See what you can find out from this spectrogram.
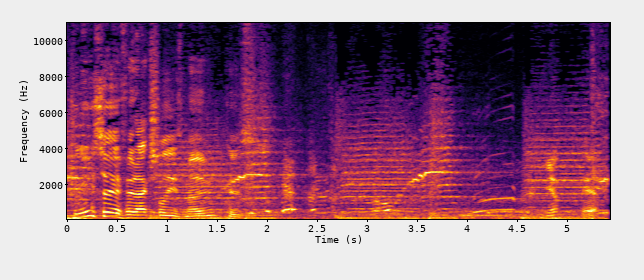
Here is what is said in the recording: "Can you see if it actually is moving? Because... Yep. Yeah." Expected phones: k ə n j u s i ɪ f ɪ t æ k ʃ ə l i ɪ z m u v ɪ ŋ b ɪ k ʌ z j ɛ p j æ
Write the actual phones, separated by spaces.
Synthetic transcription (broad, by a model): k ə n j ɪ s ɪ ɪ f ɪ t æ k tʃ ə l i ɪ z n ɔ ɪ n k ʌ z j ɛ p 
